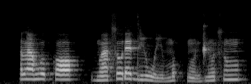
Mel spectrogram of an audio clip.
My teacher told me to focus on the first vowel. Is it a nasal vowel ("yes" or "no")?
yes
